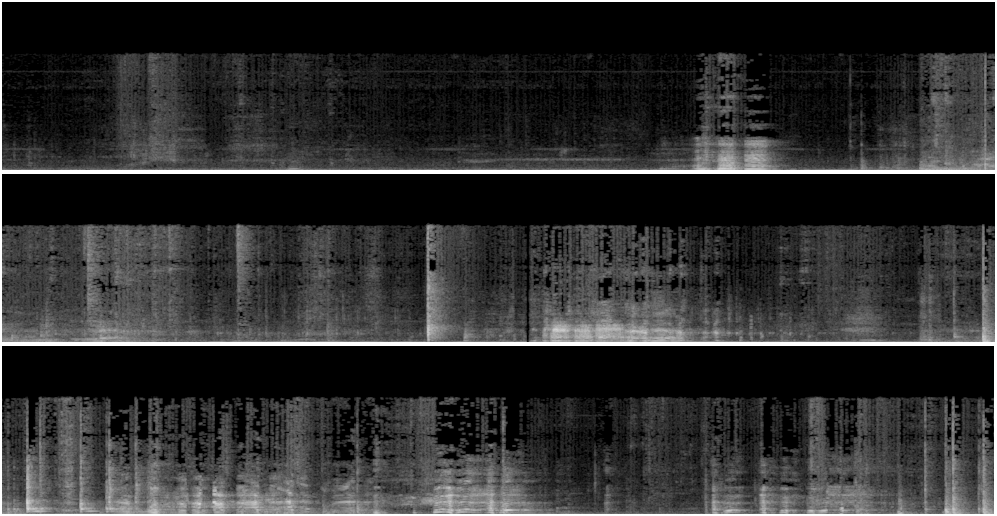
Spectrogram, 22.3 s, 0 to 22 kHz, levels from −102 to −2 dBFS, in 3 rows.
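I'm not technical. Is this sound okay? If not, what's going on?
No. The audio has frames out of order in four places: 11.18 to 11.42 s, 12.98 to 13.16 s, 16.27 to 16.50 s, and 21.08 to 21.31 s. Each time, two tiny neighbouring chunks of sound, about a tenth of a second each, play in swapped order. You hear a quick garbled flutter. Unlike a dropout or skip, nothing is missing and no time is lost. The same sound is just briefly rearranged.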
